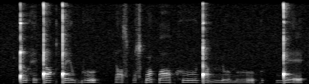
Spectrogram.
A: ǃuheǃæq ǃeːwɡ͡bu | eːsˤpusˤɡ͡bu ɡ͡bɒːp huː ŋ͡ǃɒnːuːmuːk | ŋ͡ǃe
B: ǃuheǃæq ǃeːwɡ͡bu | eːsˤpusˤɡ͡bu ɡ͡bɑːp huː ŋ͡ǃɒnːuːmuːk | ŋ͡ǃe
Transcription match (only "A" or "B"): A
